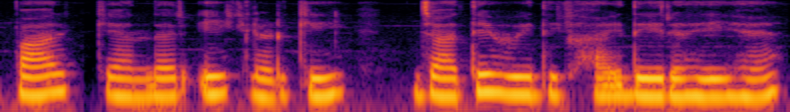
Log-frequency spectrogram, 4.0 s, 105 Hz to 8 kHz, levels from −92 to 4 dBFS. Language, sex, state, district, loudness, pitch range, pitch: Hindi, female, Chhattisgarh, Raipur, -16 LUFS, 195-210 Hz, 200 Hz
